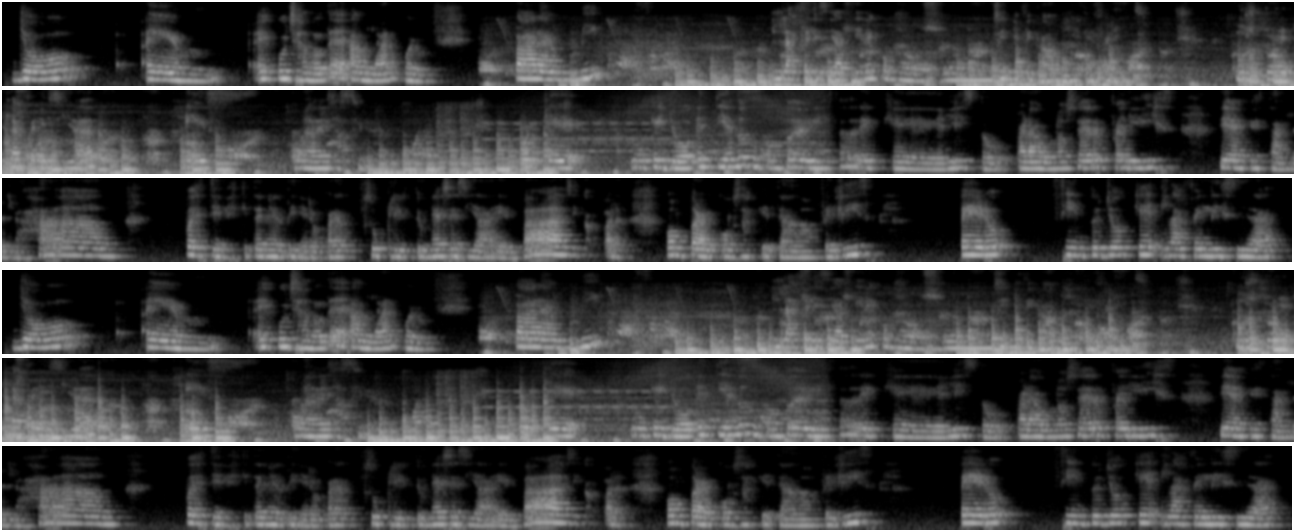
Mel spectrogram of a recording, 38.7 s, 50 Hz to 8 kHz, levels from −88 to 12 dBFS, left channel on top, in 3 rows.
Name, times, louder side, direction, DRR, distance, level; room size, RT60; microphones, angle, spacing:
voice 1, 0.1-0.7 1.4-2.1 2.5-4.6 5.1-6.0 7.7-11.2 11.8-11.9 12.3-13.9 14.7-15.1 15.8-16.6 17.7-17.8 18.1-18.7 19.2-27.2 27.7-29.3 29.5-31.6 31.9-34.5 35.4-35.8 36.4-38.5, left 1 dB, 30° left, 2 dB, 1.8 m, -29 dB
sound 1, 4.8-21.2, equal, 5° right, 3.2 m, -37 dB
sound 2, 5.6-5.8 6.7-8.6 9.5-11.4 12.4-14.2 14.7-15.2 16.6-18.5, right 2 dB, 65° right, 1.0 m, -24 dB
8.8 x 7.0 x 2.3 m, 0.35 s
head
